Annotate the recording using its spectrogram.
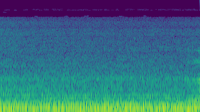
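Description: Steady low rumble of a lorry's engine and road noise from tyres on a wet motorway, heard from inside the cab.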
